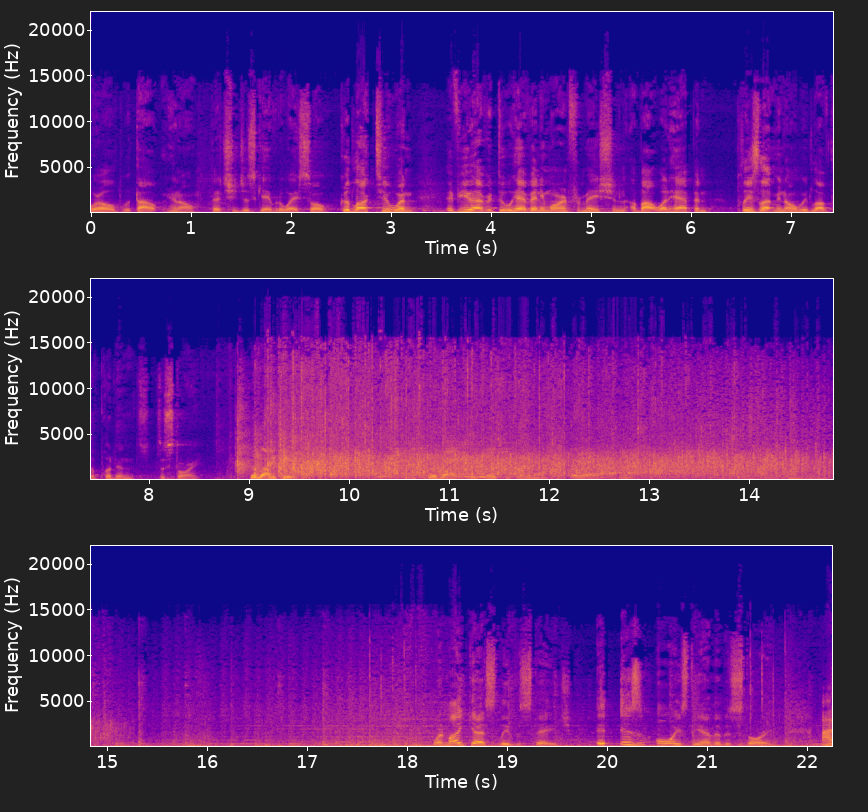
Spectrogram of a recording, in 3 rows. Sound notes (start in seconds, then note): 12.4 audience applauds; 13.8 intense music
